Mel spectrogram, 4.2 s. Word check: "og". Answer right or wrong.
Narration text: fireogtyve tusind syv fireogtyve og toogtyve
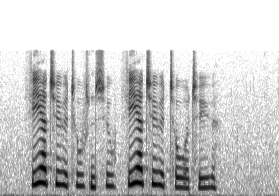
right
